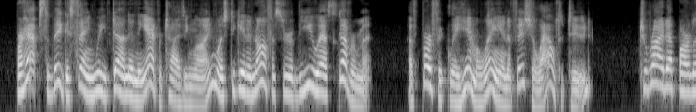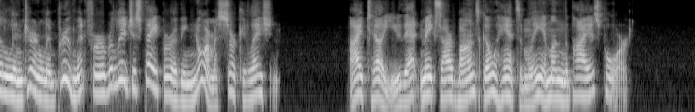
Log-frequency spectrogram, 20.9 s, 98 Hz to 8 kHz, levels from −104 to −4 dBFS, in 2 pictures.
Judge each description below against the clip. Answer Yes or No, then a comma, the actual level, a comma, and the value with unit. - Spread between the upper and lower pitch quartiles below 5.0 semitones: No, wide, 5.4 semitones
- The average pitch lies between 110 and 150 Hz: No, high, 195 Hz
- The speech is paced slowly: No, average, 150 wpm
